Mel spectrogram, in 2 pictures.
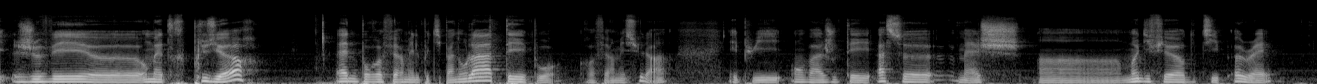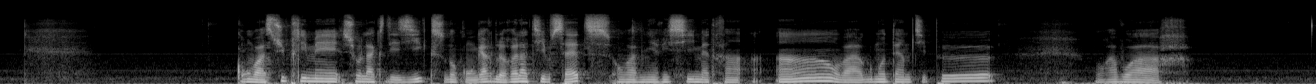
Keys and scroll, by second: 4.0 n, 5.7 t, 25.0 KP_7.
